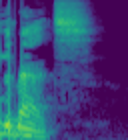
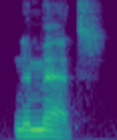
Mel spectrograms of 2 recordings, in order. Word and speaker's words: Nemec: Say Simone's name for me. It's Simone Nemets. – Nemets. Okay, good. Because I need to make sure I get that down because I see Nemec, and just don't want to mispronounce it.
